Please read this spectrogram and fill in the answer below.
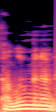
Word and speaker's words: aluminum: So it's not a correct and incorrect pronunciation. It is two different words, aluminum and aluminium.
